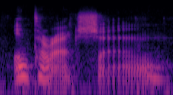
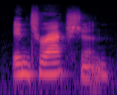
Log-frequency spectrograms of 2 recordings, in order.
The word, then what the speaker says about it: interaction: interact까지는 똑같은데이 t 뒤에 i이 붙었죠.이 이 TI는 덩어리로 소리가 나니까 이것은이라고 발음해 주시면 됩니다. interaction.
